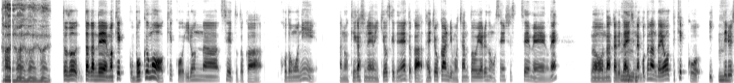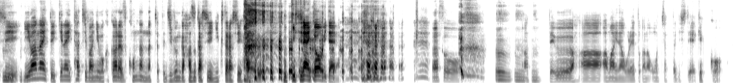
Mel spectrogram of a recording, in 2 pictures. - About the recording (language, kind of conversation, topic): Japanese, advice, 病気やけがの影響で元の習慣に戻れないのではないかと不安を感じていますか？
- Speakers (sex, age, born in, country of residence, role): male, 20-24, Japan, Japan, advisor; male, 20-24, Japan, Japan, user
- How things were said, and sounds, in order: laugh; chuckle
